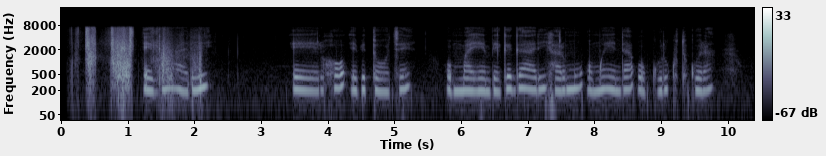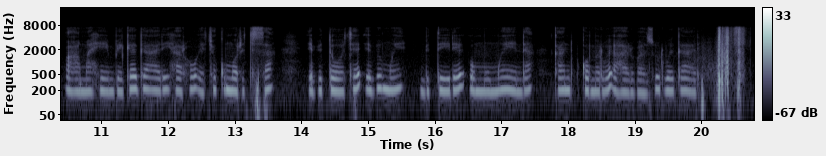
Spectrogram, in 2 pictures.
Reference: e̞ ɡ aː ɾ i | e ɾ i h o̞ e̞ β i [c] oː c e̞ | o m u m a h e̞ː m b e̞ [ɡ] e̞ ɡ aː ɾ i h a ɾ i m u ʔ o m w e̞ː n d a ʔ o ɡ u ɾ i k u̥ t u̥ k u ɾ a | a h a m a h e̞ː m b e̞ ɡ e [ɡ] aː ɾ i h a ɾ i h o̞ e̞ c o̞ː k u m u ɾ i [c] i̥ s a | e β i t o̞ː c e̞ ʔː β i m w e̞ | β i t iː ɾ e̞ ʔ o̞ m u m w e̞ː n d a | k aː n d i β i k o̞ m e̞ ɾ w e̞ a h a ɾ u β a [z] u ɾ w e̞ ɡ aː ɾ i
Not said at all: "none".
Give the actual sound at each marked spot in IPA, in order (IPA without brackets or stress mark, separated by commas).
t, ɡ, ɡ, c, z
